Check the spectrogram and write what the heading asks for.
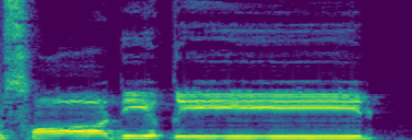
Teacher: Swad we read in heavy sound and also we long due to standing fatha on it.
